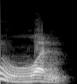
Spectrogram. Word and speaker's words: one: इसकी स्पेलिंग है ONE। इसे हम पढ़ेंगे वन।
